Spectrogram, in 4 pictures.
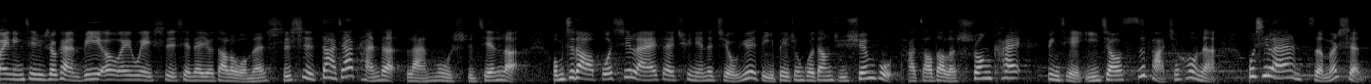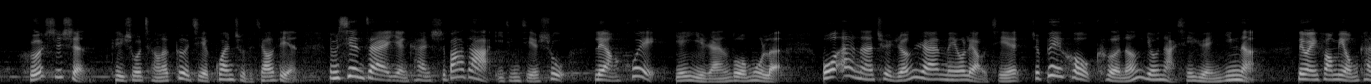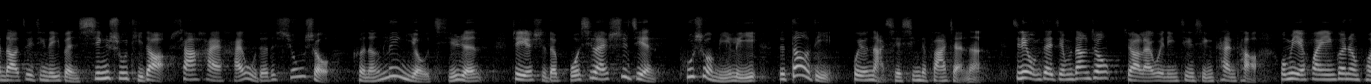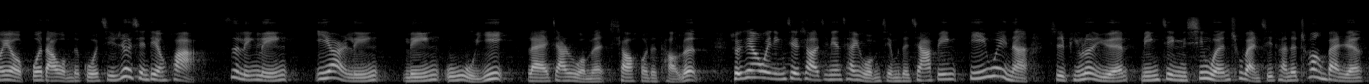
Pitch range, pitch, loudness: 180-265 Hz, 210 Hz, -29 LUFS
